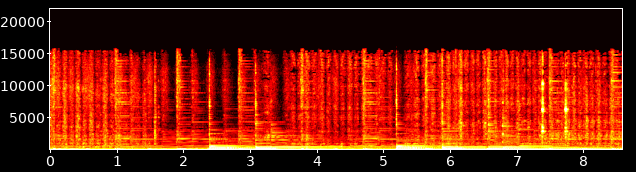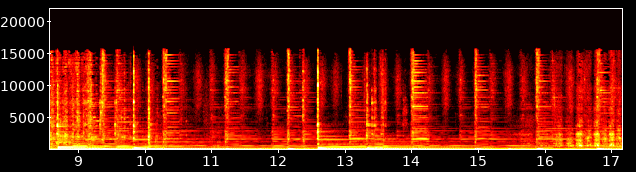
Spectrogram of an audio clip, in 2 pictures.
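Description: Background music with held bass notes and a stepping melody. Under it are the rasping strokes of a hand saw cutting hardwood.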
